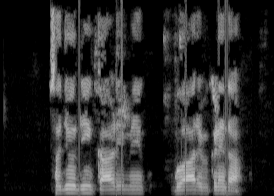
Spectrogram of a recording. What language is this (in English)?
Sindhi Bhil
